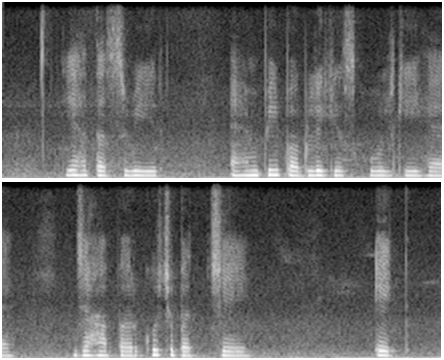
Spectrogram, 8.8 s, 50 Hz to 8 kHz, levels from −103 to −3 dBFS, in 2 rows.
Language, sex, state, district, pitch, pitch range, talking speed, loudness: Hindi, female, Chhattisgarh, Raipur, 190 Hz, 180-200 Hz, 80 wpm, -17 LUFS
